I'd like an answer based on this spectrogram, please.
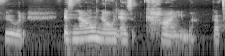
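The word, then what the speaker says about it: chyme: now this digested food is now known as time that's how you pronounce this word not chime it's kind time will leave your stomach go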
